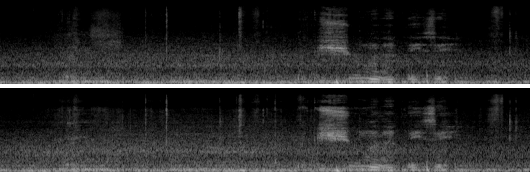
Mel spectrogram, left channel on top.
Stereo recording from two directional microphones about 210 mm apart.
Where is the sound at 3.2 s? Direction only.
10° left (ahead or behind).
